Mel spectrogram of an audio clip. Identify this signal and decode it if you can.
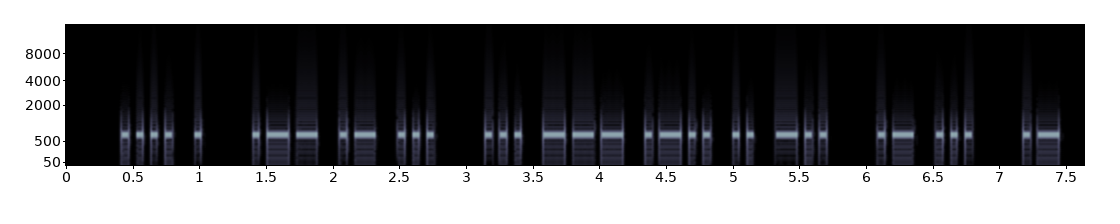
Morse code, heard as a keyed tone, about 22 wpm, 700 Hz. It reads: HE WAS SOLID AS A
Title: Sentences from Top 1500 Words 22wpm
